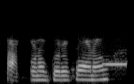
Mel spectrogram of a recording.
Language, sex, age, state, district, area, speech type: Odia, female, 45-60, Odisha, Angul, rural, conversation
